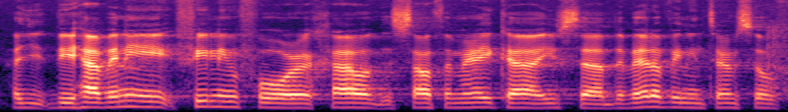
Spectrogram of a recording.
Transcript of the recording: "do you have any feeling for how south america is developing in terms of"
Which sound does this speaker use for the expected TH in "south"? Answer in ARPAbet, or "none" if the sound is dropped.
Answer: TH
